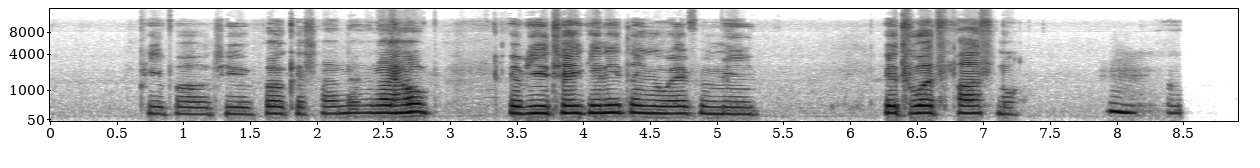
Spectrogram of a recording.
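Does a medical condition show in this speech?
Yes: cerebral palsy; from birth, wheelchair user.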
